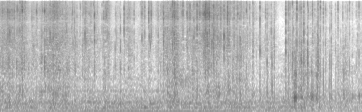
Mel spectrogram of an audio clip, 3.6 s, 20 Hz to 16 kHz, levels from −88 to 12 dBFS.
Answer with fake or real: fake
